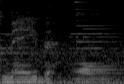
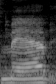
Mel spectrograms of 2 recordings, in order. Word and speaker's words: Mab: We also could have gone with Mab. Mabe? Mab? That's what I've always pronounced her name. Considering her name is M-A-B. I'm pretty sure it's Mabe.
